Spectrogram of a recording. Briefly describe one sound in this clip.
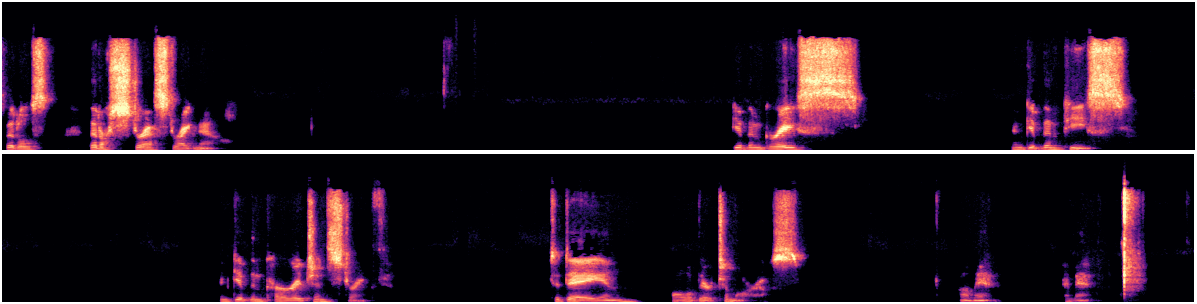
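A middle-aged woman speaks calmly in short phrases over an online call, with pauses between them.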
